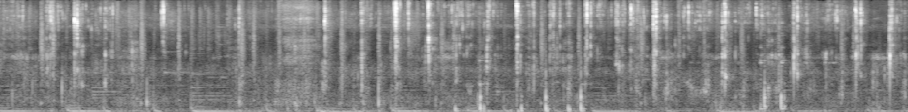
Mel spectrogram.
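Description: A man chews food loudly and smacks his lips close by.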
